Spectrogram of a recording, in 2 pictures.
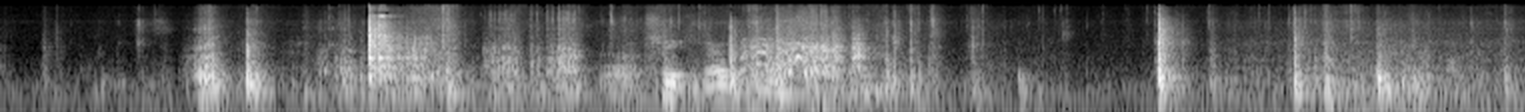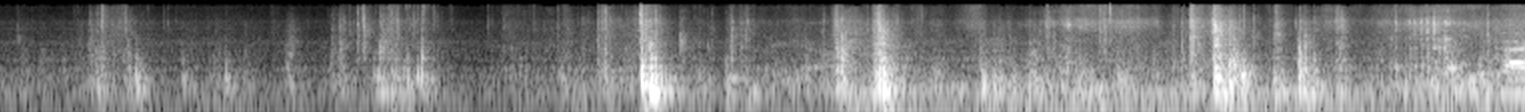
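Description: Cardboard flaps rustle and scrape as a box is opened by hand.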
